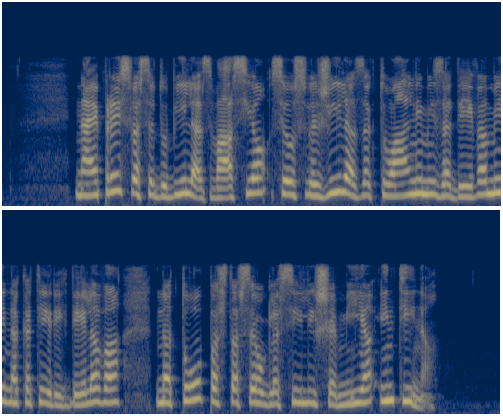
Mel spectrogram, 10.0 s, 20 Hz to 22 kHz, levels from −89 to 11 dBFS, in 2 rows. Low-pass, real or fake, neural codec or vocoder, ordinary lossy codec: 7.2 kHz; real; none; none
